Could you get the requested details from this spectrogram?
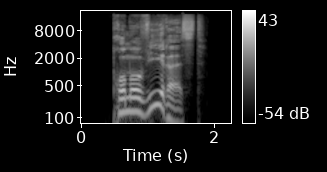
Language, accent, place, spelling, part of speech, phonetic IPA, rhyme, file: German, Germany, Berlin, promovierest, verb, [pʁomoˈviːʁəst], -iːʁəst, De-promovierest.ogg
- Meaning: second-person singular subjunctive I of promovieren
